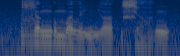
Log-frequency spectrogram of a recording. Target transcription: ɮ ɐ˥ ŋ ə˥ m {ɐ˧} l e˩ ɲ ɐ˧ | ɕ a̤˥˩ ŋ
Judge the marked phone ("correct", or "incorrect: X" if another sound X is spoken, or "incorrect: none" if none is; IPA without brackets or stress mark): correct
